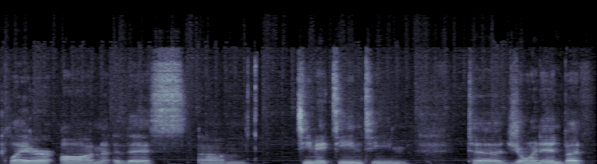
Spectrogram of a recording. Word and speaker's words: XIIX: Uh for right now we've got X IIIX pronounced team 18 and Good Vibes Only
